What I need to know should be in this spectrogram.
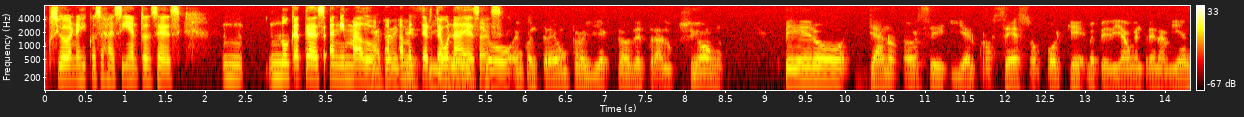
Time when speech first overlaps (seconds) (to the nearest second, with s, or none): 4 s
